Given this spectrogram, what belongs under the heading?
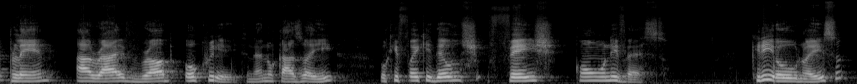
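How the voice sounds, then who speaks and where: Brazilian teacher, explaining and checking "certo?". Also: male voice, fairly high pitch. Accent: Brazilian Portuguese, Pernambuco. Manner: didactic, asks students rhetorical questions and confirms with "certo?"; stresses English example words more loudly. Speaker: English teacher. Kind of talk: recorded classroom lesson.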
